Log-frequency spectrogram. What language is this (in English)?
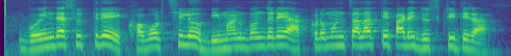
Bangla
